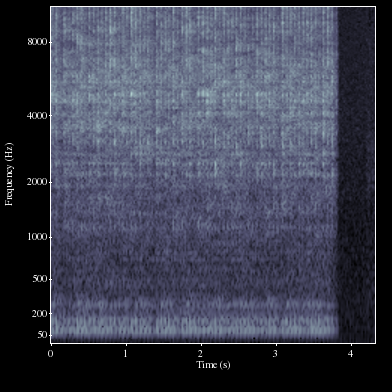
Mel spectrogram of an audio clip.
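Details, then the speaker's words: Classic Mini race car, Specialist Components 1293cc engine with big carb, first start from cold with no exhaust or breathers fitted: loud, even low beat with crisp firing, no knocks or misses, idling surprisingly well from cold before cutting off. Normal idle. "I was quite surprised at how well it just idled even from cold well I just wasn't expecting that from a race engine with a big carb on it"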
